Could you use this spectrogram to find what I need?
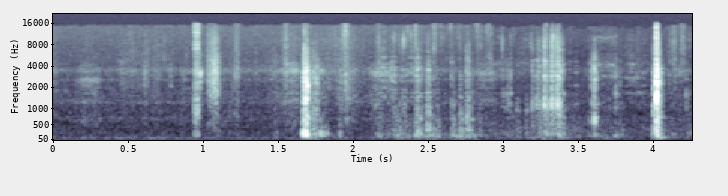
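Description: Wooden boards knock together as they are stacked.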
